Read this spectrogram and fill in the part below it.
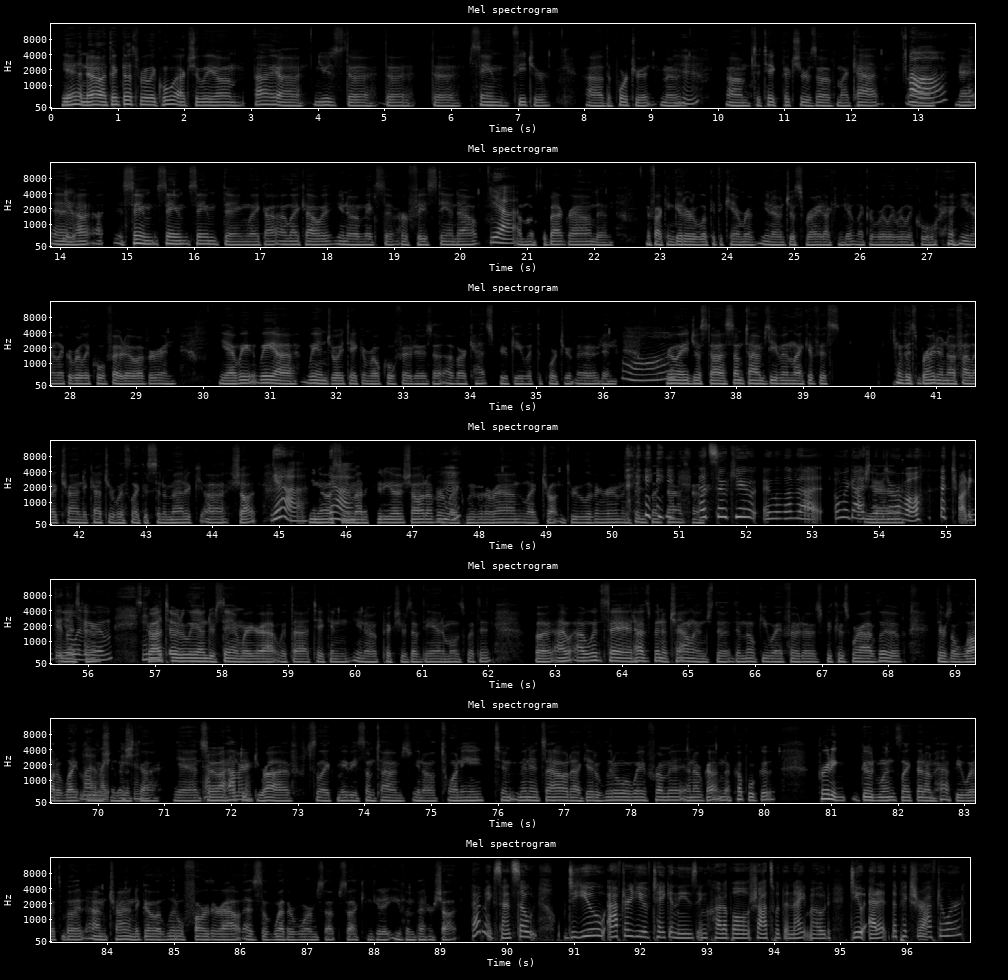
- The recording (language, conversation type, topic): English, unstructured, Which phone camera features do you rely on most, and what simple tips have genuinely improved your photos?
- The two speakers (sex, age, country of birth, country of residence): female, 45-49, United States, United States; male, 45-49, United States, United States
- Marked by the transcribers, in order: tapping; chuckle; swallow; giggle; laughing while speaking: "so"; chuckle; other background noise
